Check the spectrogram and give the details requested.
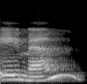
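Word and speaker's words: amén: It's still spelled amen, but we say amen because A makes the A sound in Espanol. Good question. Gran pregunta. Amen, you guys.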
